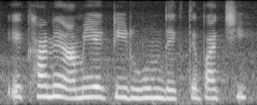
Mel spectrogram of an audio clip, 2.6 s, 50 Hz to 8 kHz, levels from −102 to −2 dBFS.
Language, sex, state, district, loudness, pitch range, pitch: Bengali, female, West Bengal, Cooch Behar, -15 LUFS, 250-285 Hz, 265 Hz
